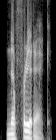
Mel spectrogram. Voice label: "nephritic", American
